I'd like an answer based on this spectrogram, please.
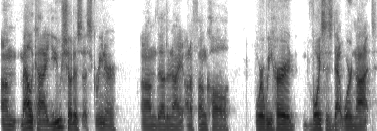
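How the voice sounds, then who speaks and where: A male voice artist in a casual group chat, measured and explanatory with fillers. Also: deep voice, steady tone, dry recording, studio quality. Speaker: voice artist, panel regular.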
